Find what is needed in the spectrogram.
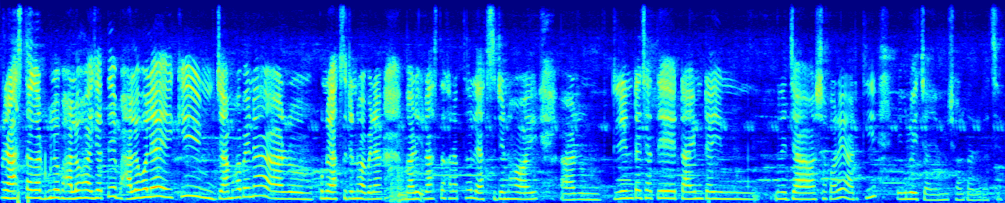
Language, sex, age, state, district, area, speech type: Bengali, female, 18-30, West Bengal, Birbhum, urban, spontaneous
